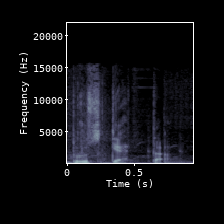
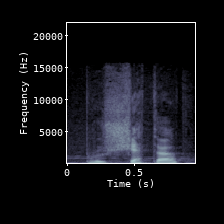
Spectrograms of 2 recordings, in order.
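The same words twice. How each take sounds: First: The word is pronounced in an Italian way. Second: The word is pronounced in an English way. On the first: The speaker calls it right. "it's bruschetta. It's Italian. Say it right" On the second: The speaker calls it wrong. "all English people say bruschetta"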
